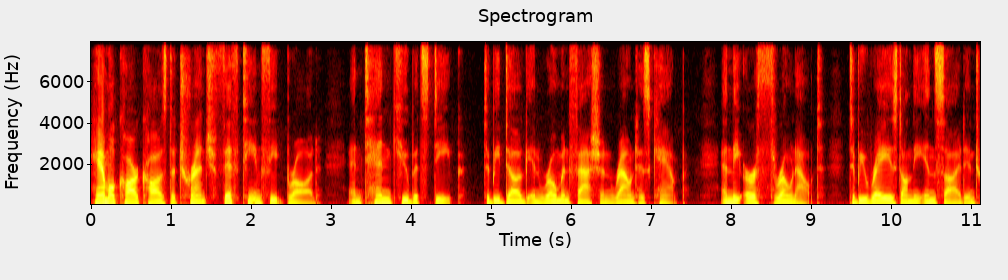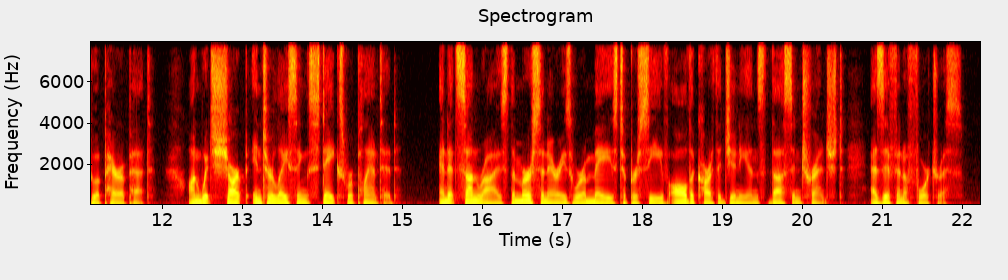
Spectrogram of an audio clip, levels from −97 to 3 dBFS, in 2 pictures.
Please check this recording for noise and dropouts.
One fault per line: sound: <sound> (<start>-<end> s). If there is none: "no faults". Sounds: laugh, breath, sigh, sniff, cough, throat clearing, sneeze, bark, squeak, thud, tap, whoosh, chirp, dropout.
no faults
